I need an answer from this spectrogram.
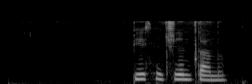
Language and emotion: Russian, neutral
